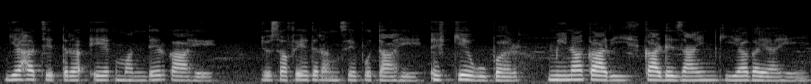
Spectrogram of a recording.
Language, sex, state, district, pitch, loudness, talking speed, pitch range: Hindi, female, Bihar, Gopalganj, 195 Hz, -19 LUFS, 150 wpm, 190-205 Hz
